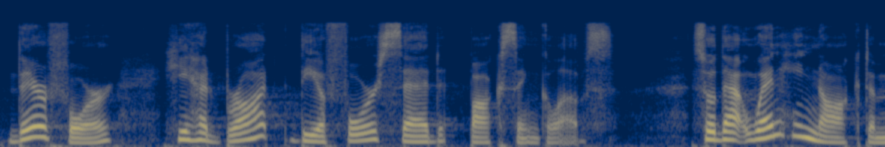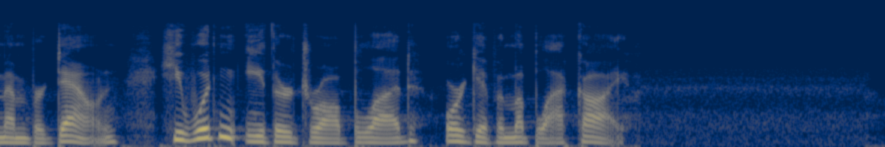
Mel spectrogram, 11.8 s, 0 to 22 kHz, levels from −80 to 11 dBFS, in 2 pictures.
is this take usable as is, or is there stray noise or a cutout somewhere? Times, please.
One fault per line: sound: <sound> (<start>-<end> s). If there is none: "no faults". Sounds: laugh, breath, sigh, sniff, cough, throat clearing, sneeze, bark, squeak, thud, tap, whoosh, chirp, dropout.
no faults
